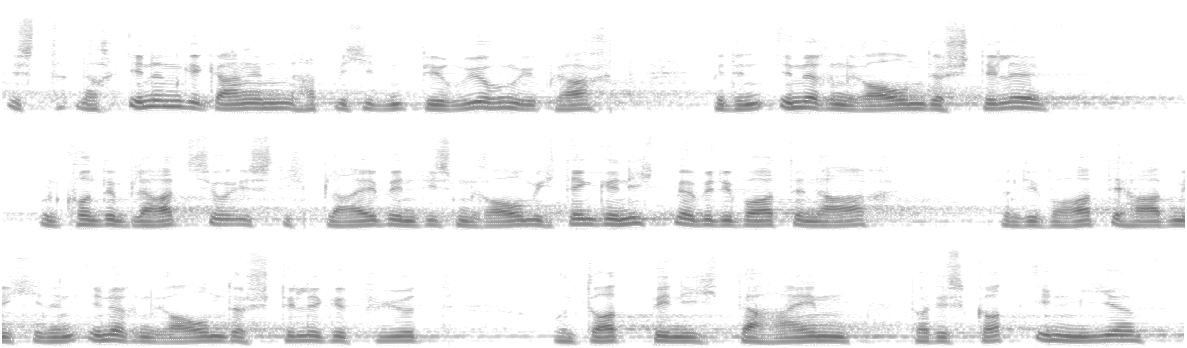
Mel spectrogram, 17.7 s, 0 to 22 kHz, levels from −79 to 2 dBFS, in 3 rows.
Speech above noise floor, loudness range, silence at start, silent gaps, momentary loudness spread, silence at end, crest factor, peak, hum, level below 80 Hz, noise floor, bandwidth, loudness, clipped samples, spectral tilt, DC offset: 25 dB; 2 LU; 0 s; none; 11 LU; 0 s; 18 dB; -22 dBFS; none; -84 dBFS; -66 dBFS; 15 kHz; -41 LUFS; under 0.1%; -6.5 dB/octave; under 0.1%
